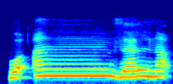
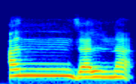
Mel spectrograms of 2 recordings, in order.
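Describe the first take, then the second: First: The n sound is softly hidden with a hold. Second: The n sound is pronounced fully and clearly. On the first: The speaker calls it right. "थोड़ा-सा रुक के और फिर आपने पढ़ना है" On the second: The speaker calls it wrong. "बहुत क्लियर हमने नहीं निकालना, अंज़लना ऐसे नहीं"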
